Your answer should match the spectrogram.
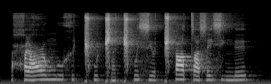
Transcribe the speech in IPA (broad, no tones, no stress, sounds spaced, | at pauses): ħ i ʕ u ŋ u x ɨ ǁʰ u ɡ͡ǁ a ǁʰ u sʲ ɔ ǁʰ ɨ tˤ u s i sʲ e ŋ e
